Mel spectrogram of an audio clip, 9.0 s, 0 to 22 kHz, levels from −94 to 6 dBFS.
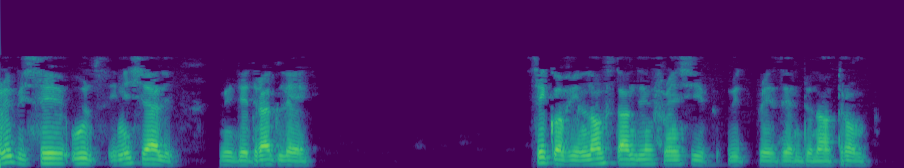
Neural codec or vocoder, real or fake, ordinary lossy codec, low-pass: none; real; MP3, 24 kbps; 5.4 kHz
